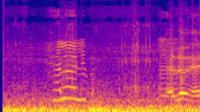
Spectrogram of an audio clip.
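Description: Steady low rumble of a car heard from inside the cabin, under a brief voice sound about half a second in and a woman's greeting beginning near the end.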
